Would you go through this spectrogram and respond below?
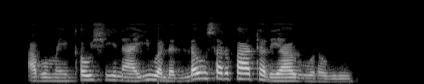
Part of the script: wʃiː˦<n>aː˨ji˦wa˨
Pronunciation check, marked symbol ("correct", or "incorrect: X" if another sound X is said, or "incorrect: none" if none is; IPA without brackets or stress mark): correct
